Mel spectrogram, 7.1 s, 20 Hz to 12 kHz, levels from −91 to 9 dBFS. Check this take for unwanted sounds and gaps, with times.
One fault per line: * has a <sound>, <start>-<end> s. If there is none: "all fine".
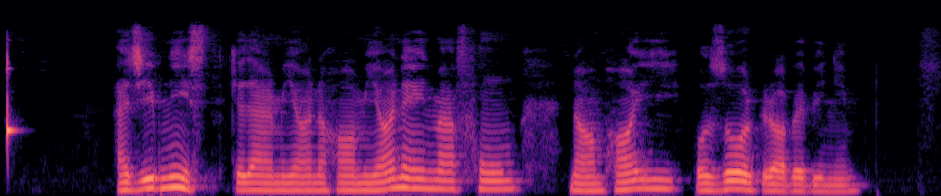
all fine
